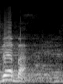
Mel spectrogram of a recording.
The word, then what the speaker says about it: Weber: pronounce it correctly Max Weber I hear that the Germans make WV okay so then I was right by it's always good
